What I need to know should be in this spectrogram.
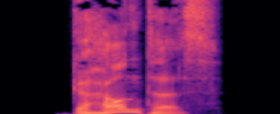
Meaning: strong/mixed nominative/accusative neuter singular of gehörnt
- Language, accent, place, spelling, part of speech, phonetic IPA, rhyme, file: German, Germany, Berlin, gehörntes, adjective, [ɡəˈhœʁntəs], -œʁntəs, De-gehörntes.ogg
